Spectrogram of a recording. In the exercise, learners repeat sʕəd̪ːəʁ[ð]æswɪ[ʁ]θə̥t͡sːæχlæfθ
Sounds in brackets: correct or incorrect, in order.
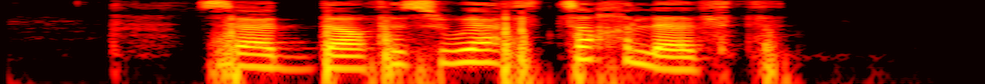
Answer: incorrect, incorrect

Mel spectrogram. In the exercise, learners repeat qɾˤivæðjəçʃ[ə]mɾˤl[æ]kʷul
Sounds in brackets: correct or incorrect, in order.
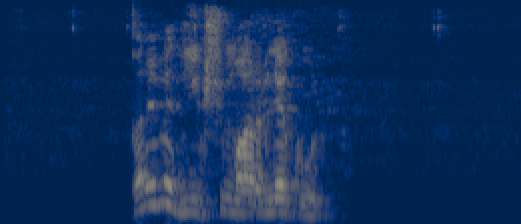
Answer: correct, correct

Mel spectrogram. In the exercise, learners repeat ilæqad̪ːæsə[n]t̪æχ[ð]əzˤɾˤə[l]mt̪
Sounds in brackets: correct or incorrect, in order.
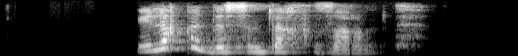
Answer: incorrect, incorrect, incorrect

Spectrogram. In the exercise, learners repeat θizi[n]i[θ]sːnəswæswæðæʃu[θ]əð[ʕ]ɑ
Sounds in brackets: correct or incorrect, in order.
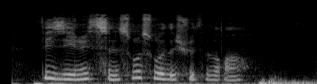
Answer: correct, correct, correct, incorrect

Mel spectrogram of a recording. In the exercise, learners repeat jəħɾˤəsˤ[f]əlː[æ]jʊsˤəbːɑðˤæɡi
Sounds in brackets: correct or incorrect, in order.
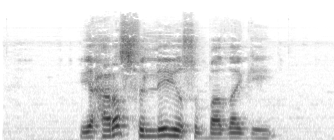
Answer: correct, incorrect

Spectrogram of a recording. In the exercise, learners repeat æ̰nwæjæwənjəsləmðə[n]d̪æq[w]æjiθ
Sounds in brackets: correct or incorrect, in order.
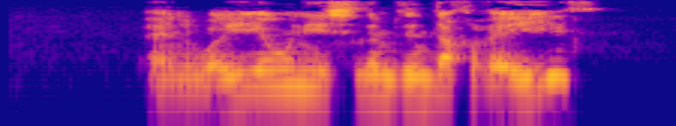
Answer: correct, incorrect

